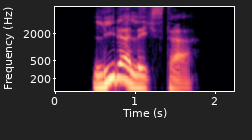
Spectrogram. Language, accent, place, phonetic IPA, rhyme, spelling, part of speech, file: German, Germany, Berlin, [ˈliːdɐlɪçstɐ], -iːdɐlɪçstɐ, liederlichster, adjective, De-liederlichster.ogg
- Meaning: inflection of liederlich: 1. strong/mixed nominative masculine singular superlative degree 2. strong genitive/dative feminine singular superlative degree 3. strong genitive plural superlative degree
